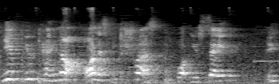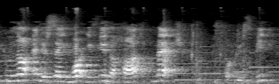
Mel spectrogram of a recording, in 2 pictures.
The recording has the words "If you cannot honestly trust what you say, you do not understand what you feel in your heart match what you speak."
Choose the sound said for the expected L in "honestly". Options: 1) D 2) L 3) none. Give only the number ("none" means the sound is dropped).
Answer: 2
